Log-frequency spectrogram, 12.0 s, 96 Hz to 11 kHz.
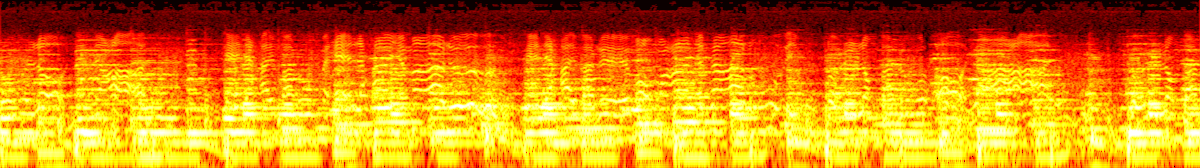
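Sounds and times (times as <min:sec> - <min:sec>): instrumental accompaniment: 0:00.0 - 0:12.0
woman singing with vibrato: 0:00.0 - 0:12.0.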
